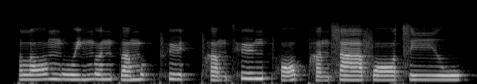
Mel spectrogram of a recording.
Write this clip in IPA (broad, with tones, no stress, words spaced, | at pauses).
lɔː˨˧ŋuː˨jŋɵ˧n t̪ɐ˨˧m ʊ˧k̚pʰyː˧t̚ pʰɐ˨mt̪ʰyː˥ŋpʰɔː˨˥p̚hɐ˨n saː˧fɔː˧ t͡siː˧w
